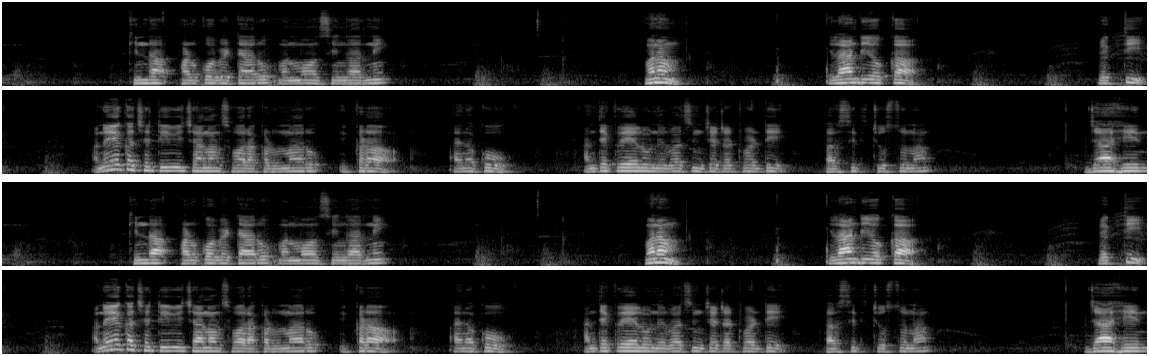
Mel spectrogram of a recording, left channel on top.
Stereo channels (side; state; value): both; normal; correlation 0.74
